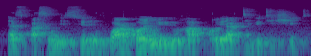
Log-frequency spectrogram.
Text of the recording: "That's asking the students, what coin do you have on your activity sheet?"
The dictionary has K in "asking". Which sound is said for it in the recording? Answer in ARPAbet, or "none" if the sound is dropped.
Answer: none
